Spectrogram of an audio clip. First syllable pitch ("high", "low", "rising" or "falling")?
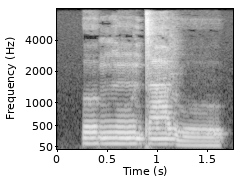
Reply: high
